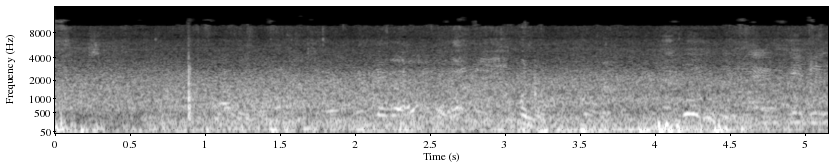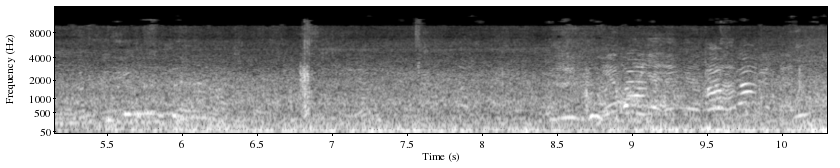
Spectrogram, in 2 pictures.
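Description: Men and women chat quietly nearby outdoors.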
